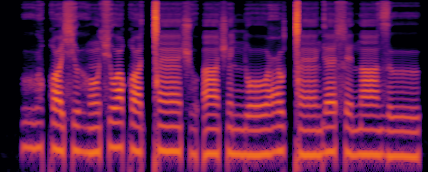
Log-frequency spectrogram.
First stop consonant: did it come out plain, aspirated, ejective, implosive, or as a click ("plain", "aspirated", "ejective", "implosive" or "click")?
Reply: plain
